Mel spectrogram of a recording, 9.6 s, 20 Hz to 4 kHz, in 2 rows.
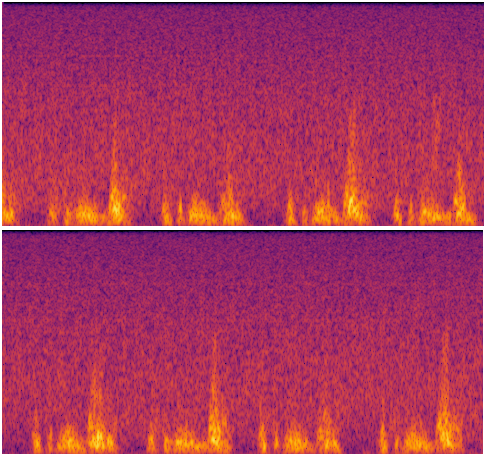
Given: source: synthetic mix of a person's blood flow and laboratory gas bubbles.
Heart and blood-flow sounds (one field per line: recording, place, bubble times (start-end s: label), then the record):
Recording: Doppler ultrasound of blood flow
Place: precordium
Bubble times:
4.29-4.40 s: bubbles
From the record:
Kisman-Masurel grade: 111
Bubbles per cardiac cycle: 1 to 2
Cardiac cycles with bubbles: 1 to 10%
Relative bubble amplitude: barely perceptible (0.100 to 0.250)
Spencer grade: 1 (occasional bubble signal discernible with the cardiac motion signal, with majority of cardiac periods free of bubbles)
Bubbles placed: anywhere in the cardiac cycle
